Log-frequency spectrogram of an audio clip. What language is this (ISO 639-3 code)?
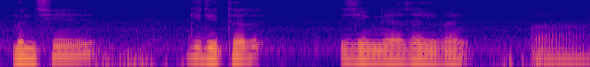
brx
